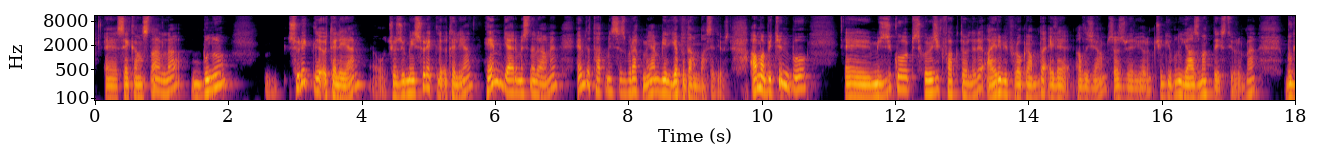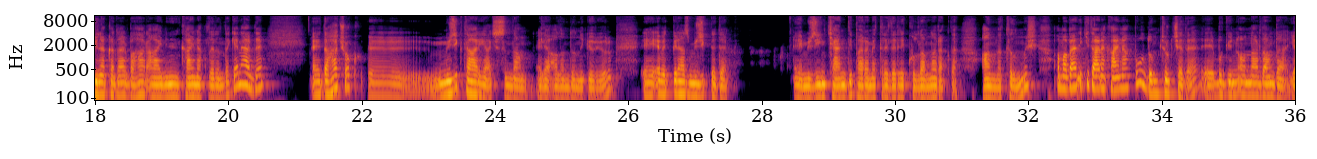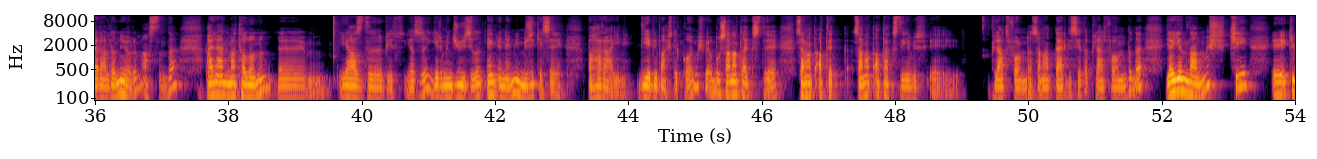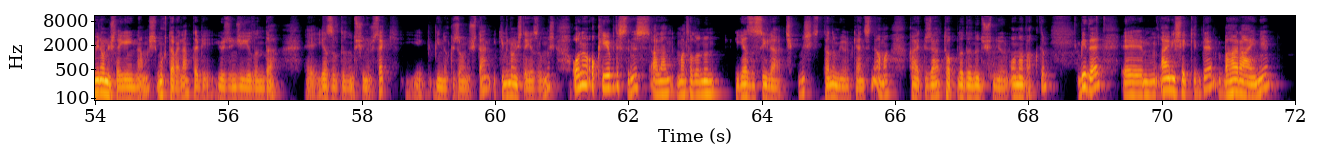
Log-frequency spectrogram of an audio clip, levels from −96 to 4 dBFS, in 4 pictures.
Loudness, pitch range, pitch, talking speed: -23 LUFS, 100-135 Hz, 110 Hz, 125 wpm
